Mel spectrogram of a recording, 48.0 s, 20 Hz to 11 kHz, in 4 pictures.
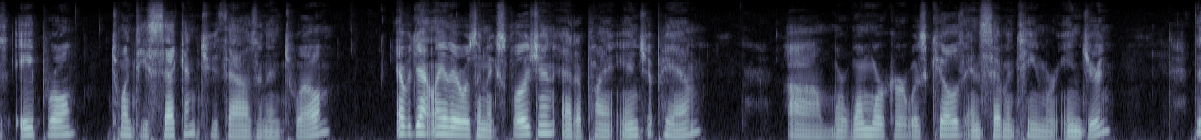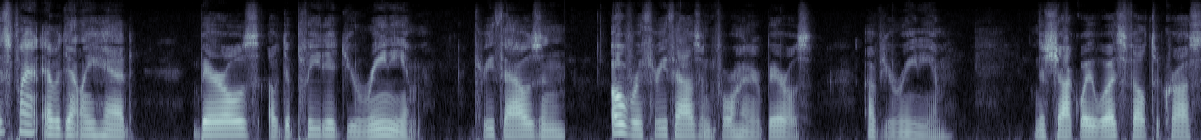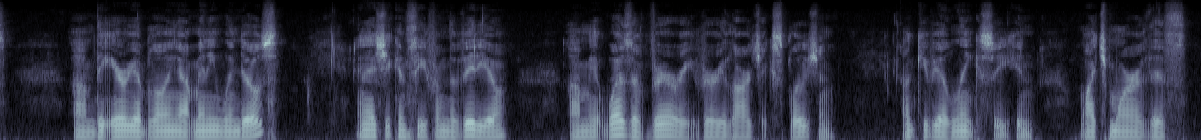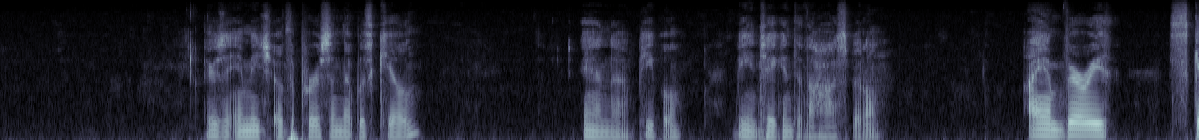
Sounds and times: Speech: 0:00.0 - 0:07.1, 0:07.8 - 0:11.2, 0:11.8 - 0:13.4, 0:14.0 - 0:21.6, 0:22.4 - 0:24.1, 0:24.8 - 0:32.4, 0:33.0 - 0:36.0, 0:37.9 - 0:40.3, 0:41.7 - 0:44.9, 0:46.3 - 0:48.0.

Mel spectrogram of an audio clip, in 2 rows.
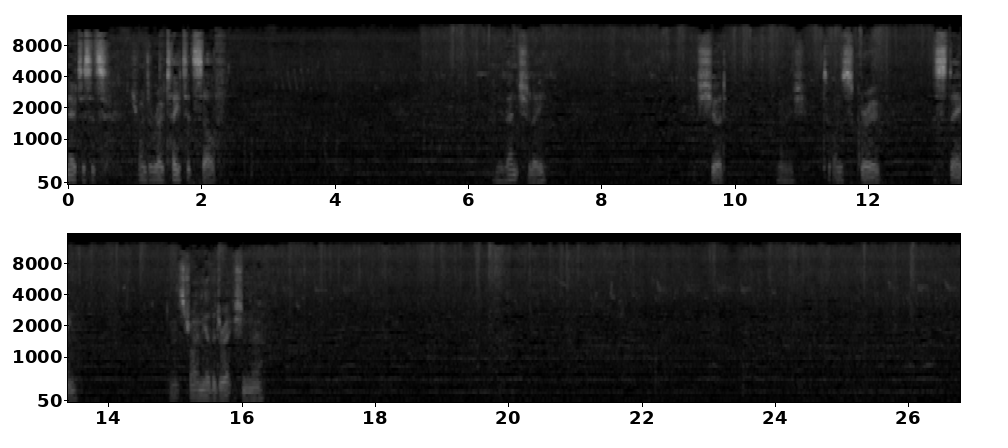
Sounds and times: Speech: 0:00.0 - 0:02.4, 0:06.4 - 0:07.2, 0:09.4 - 0:10.0, 0:10.6 - 0:12.3, 0:13.0 - 0:13.6, 0:14.9 - 0:16.4
Bee, wasp, etc.: 0:00.0 - 0:26.7.

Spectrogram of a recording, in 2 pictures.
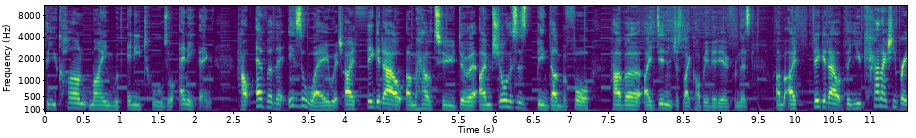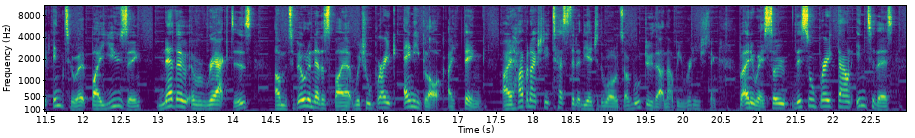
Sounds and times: Speech: 0:00.0 - 0:22.8
Music: 0:00.0 - 0:22.9.

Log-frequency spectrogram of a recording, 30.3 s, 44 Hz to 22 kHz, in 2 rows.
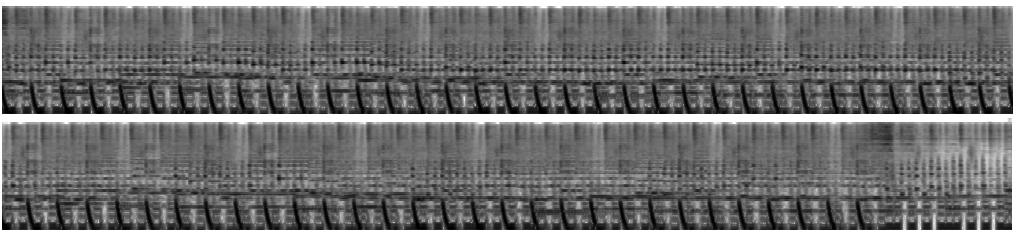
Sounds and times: Trance music: 0:00.0 - 0:30.3.

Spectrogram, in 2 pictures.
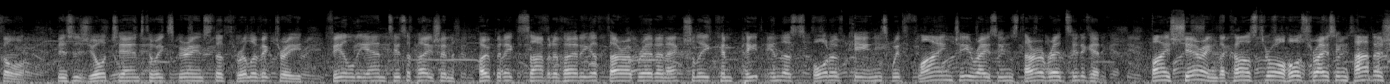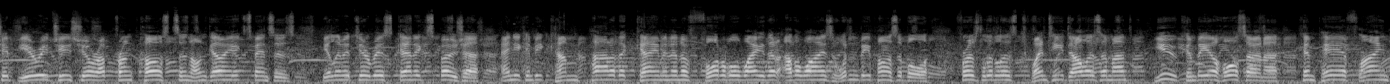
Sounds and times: Speech: 0:00.0 - 0:27.8.

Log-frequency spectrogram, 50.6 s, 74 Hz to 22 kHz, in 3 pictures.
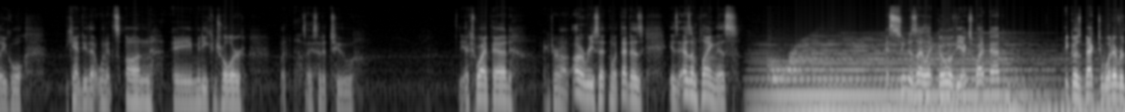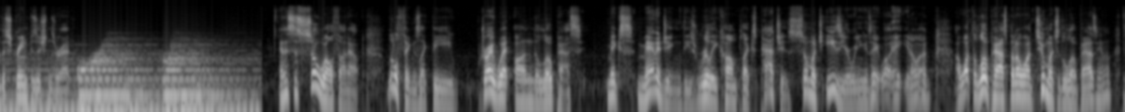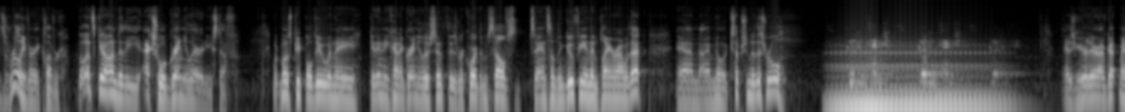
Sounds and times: Synthesizer: 0:11.2 - 0:20.8, 0:46.1 - 0:49.2.

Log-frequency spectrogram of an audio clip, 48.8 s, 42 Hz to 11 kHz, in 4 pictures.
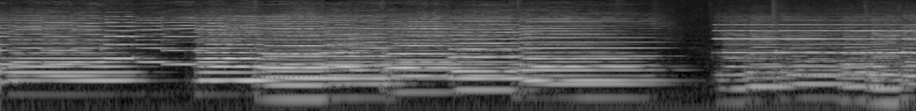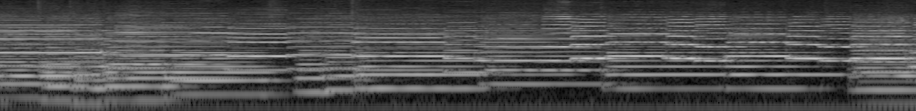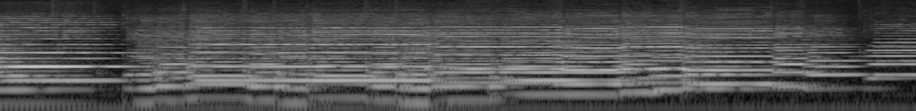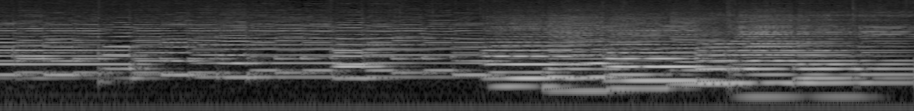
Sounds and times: Brass instrument: 0:00.0 - 0:48.8
Saxophone: 0:00.0 - 0:48.8.

